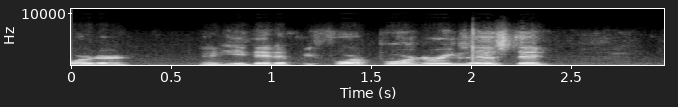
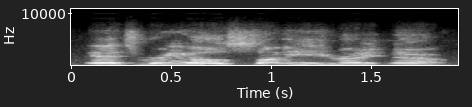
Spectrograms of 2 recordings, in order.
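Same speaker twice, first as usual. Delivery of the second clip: slow, higher mock forecaster voice; mock weather guy; 6 semitones higher, slower than usual. Comic mocking the radio weather guys, slow and higher. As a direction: drag it out like a dim radio weatherman. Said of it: "and they always get it".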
